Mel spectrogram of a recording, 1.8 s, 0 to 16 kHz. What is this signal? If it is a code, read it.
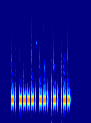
Morse code, heard as a keyed tone, about 57 wpm, 700 Hz. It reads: N9GRW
